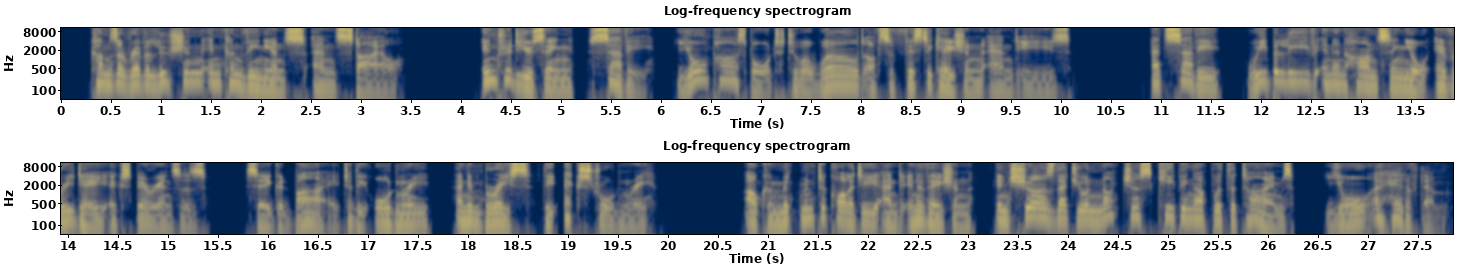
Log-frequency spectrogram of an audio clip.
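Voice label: Afrikaans male South African English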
